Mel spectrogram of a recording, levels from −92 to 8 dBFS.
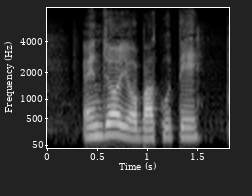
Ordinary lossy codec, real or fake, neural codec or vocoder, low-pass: none; fake; codec, 16 kHz, 2 kbps, X-Codec, WavLM features, trained on Multilingual LibriSpeech; none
